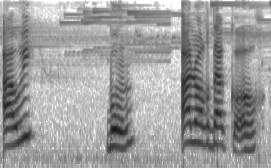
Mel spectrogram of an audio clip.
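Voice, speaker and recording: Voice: high voice, takes it slowly. A performer voicing a small, eager elf boy in a children's cartoon, with a plain childlike manner. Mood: earnest. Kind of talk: children's cartoon dub acting.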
